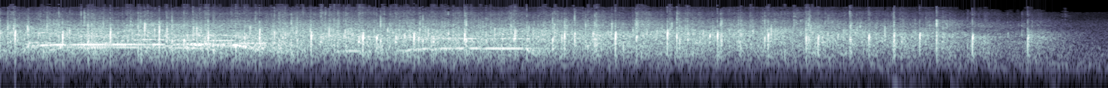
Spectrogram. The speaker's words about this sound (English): You ought to give the kitchen staff a hand clap as well.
